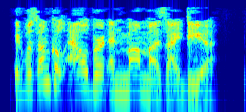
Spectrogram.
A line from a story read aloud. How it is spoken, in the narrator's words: Pino shouted back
